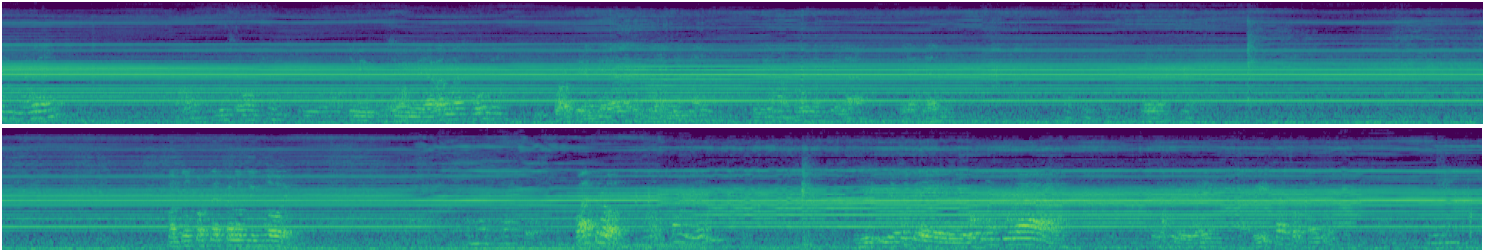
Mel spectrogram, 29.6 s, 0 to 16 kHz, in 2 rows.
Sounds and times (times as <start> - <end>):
Speech: 1.8 - 9.5, 10.7 - 12.0, 16.5 - 17.8, 23.4 - 25.5, 26.3 - 28.3.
